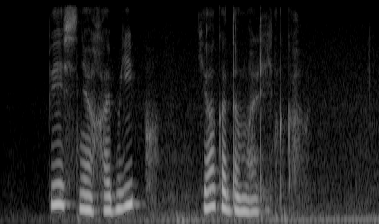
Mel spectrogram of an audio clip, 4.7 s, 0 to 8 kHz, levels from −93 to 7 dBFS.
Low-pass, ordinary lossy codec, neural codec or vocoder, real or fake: 7.2 kHz; none; none; real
